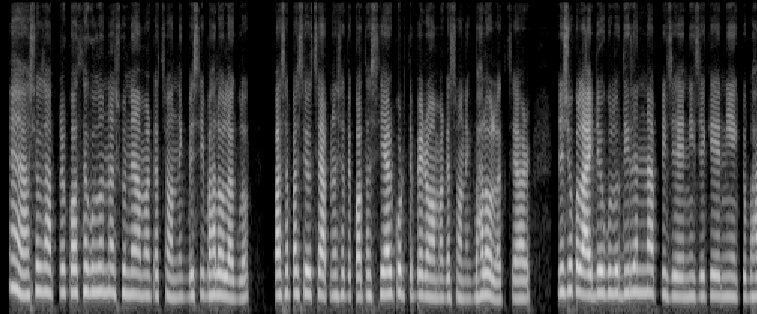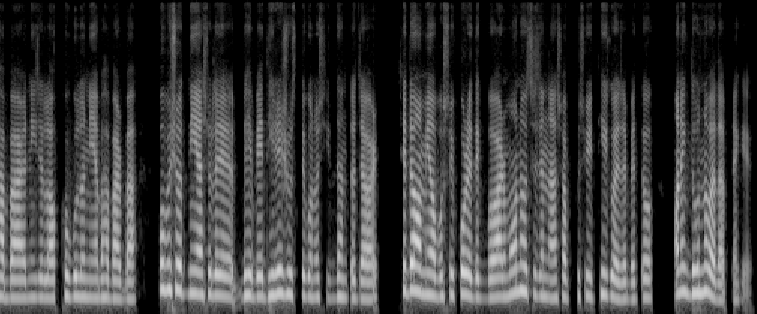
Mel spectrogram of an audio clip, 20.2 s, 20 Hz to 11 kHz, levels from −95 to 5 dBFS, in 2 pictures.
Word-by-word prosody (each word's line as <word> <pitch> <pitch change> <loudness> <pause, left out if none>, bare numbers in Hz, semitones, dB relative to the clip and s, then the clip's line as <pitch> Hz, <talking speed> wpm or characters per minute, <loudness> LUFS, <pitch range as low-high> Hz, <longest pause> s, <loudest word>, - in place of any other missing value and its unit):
হ্যাঁ, 280 -5 +5
আসলে 260 +3 0
আপনার 250 +2 -3
কথাগুলো 255 +1 +3
না 250 - +2
শুনে 235 -1 0
আমার 220 0 -3
কাছে 215 - -5
অনেক 200 +1 -8
বেশি 220 +1 -3
ভালো 225 0 +4
লাগলো। 190 0 -1 0.4
পাশাপাশি 235 +1 +2
হচ্ছে 230 0 0
আপনার 220 +1 -6
সাথে 215 -2 -4
কথা 210 +1 +1
share 230 0 +5
করতে 230 -2 +3
পেরেও 210 -2 +3
আমার 195 0 -5
কাছে 200 - -5
অনেক 185 0 -12
ভালো 225 +1 +6
লাগছে। 175 +2 -7
আর, 190 - +2 0.4
যে 250 - 0
সকল 260 -2 +4
আইডিয়াগুলো 240 +2 +4
দিলেন 245 +1 0
না - - +2
আপনি 230 -1 -8
যে 210 - +2 0.2
নিজেকে 210 +1 -4 0.2
নিয়ে 210 0 -4
একটু 205 +1 -7
ভাবার, 195 -1 +1
নিজের 195 0 -6
লক্ষ্যগুলো 205 +2 -1
নিয়ে 190 0 -5
ভাবার 190 -1 -1
বা 180 - +2 0.4
ভবিষ্যৎ 275 -1 +2
নিয়ে 240 -1 +1
আসলে 225 0 -2 0.3
ভেবে 210 -1 +1
ধীরে 220 +3 +3
সুস্থে 225 -1 -3
কোনো 200 -1 -5
সিদ্ধান্ত 195 0 -6
যাওয়ার, 180 0 +1 0.3
সেটাও 265 +1 +5
আমি 225 -1 -2
অবশ্যই 210 +2 -4
করে 225 -2 +5
দেখব। 190 -1 -8
আর 200 - +2
মনে 250 +3 +2
হচ্ছে 245 -3 -3
যে 215 - -4
না, 185 - 0
সবকিছুই 205 +1 -6
ঠিক 230 -1 -2
হয়ে 185 -2 0
যাবে 175 0 -5
তো, 195 - -2 0.4
অনেক 255 +1 +2
ধন্যবাদ 245 -4 +3
আপনাকে। 85 0 -16
220 Hz, 205 wpm, -21 LUFS, 200-240 Hz, 0.4 s, ভালো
